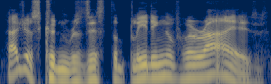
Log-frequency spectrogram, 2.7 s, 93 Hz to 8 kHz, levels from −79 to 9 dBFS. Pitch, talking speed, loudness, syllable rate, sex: 120 Hz, 200 wpm, -18 LUFS, 4.6 syllables/s, male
